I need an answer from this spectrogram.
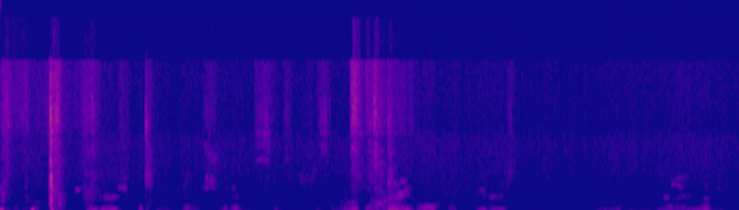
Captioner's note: speaking faintly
